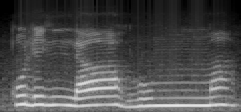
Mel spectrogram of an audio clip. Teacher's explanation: قوف کو موٹا پڑھیں گے، آگے لفظ جلالہ باریک پڑھا جائے گا.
